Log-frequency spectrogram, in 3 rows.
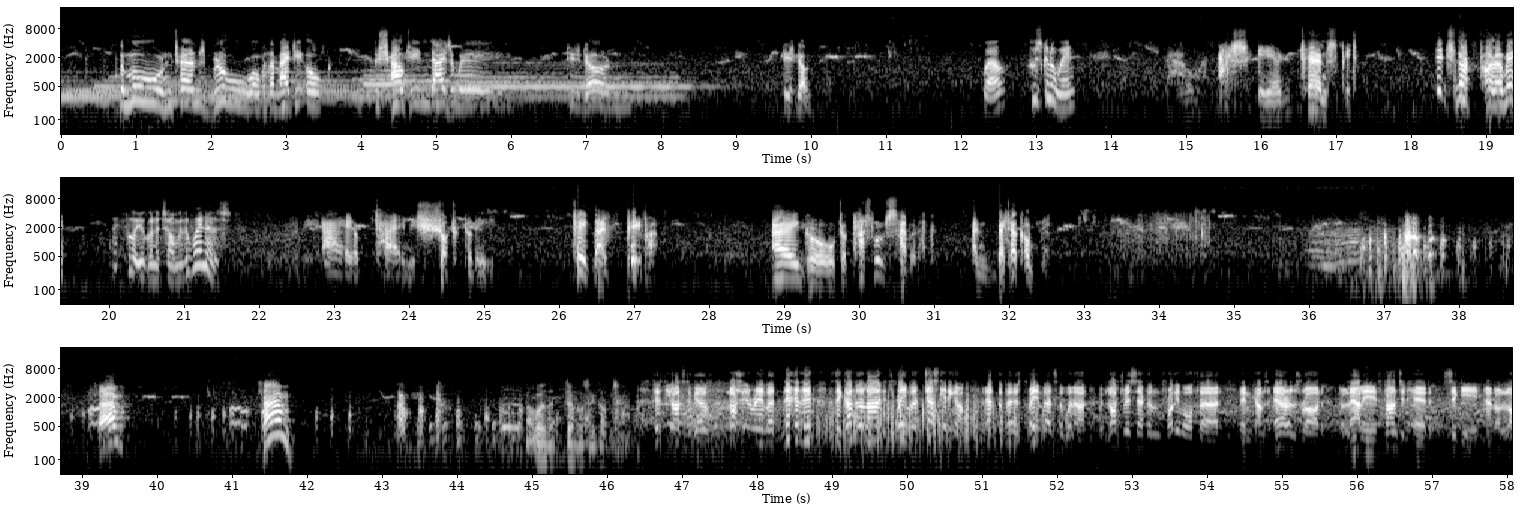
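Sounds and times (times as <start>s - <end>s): faint bird chirps: 5.1s - 18.4s, 32.3s - 41.4s
chickens clucking and cackling: 35.8s - 47.7s.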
